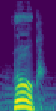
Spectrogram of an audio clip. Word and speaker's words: Rogue: Camilla und Rogue?« »Es wird Englisch ausgesprochen. Rogue«, korrigierte ihn seine Kollegin.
